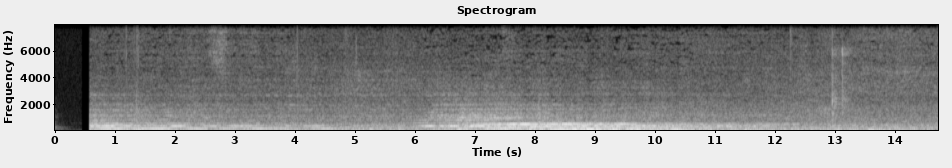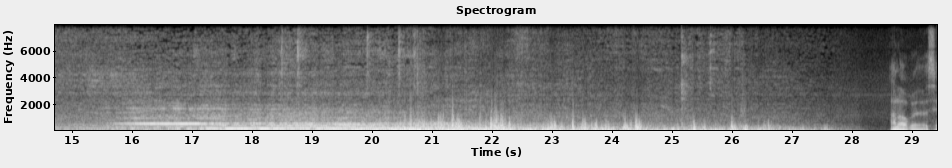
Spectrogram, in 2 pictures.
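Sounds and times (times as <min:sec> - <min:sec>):
mysterious trumpet-like sounds from the sky: 0:00.6 - 0:28.3.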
